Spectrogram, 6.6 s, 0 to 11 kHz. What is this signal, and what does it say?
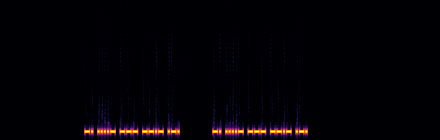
Morse code, heard as a keyed tone, about 47 wpm, 700 Hz. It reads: N4OQR N4OQR
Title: USA Call Signs - 5 Characters - Repeated 2x - 50wpm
